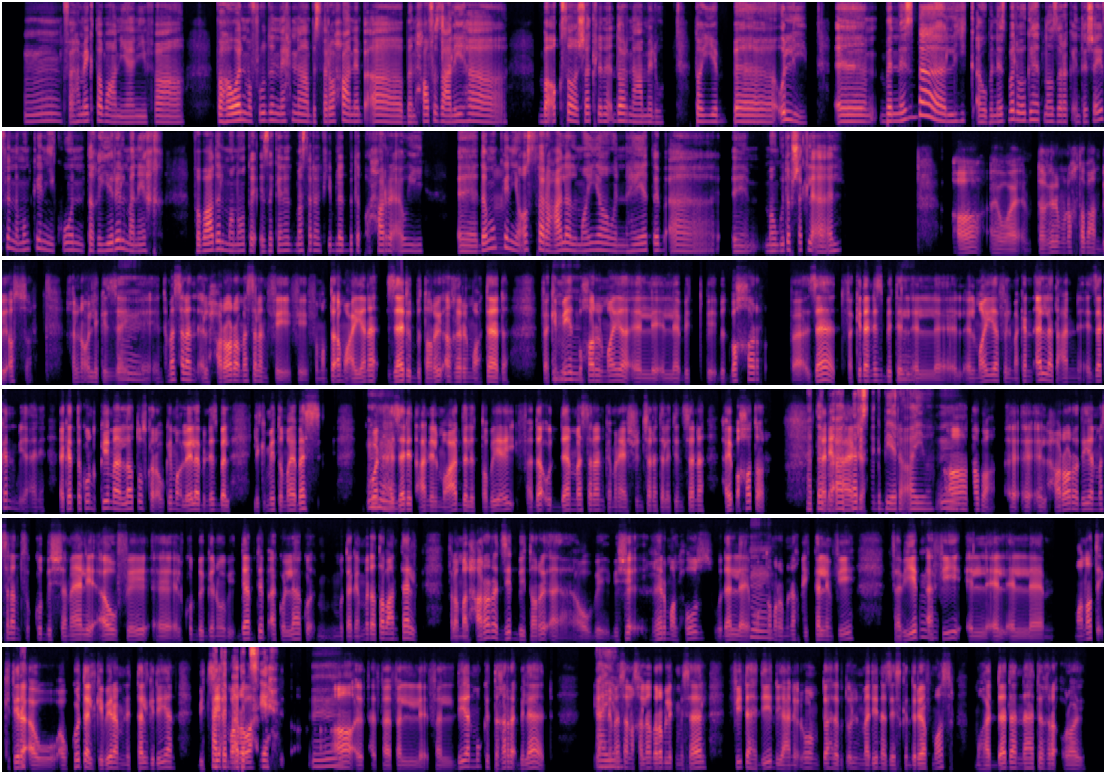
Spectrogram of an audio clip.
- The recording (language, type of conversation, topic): Arabic, podcast, ليه الميه بقت قضية كبيرة النهارده في رأيك؟
- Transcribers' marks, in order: none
